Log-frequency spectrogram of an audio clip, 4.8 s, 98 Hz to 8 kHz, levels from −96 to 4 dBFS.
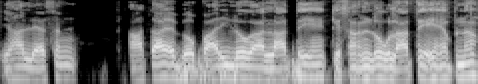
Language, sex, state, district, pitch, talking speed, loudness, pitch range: Hindi, male, Uttar Pradesh, Etah, 125 Hz, 190 wpm, -13 LUFS, 120-140 Hz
